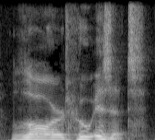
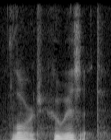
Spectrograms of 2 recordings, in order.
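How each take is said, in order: First: It is proclaimed loudly in a grand theatrical voice. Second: It is said quietly, almost privately.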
